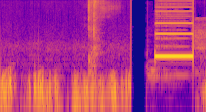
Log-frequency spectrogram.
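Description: A loud electronic beep, one steady high tone held for about half a second near the end. Before it come a few moments of muffled, dull-sounding voice.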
